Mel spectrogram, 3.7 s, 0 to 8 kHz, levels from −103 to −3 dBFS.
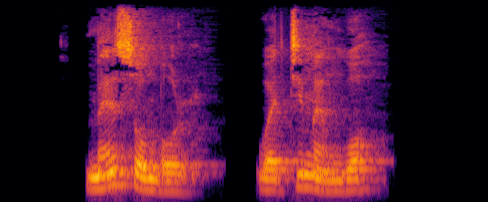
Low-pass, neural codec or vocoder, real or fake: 7.2 kHz; none; real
